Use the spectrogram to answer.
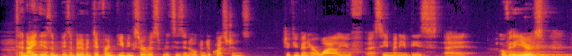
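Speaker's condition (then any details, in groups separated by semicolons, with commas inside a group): No condition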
